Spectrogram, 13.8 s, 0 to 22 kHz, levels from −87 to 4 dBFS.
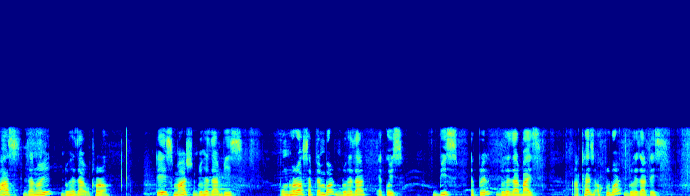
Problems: continuous background conversations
